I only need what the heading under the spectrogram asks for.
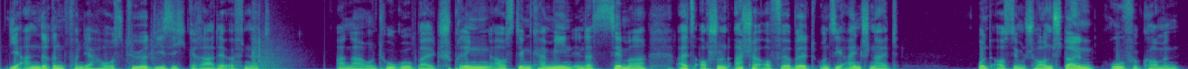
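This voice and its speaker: A man's voice: lowish voice, moderate pace, warm tone. A man narrating a scripted children's story as the storyteller of an audio play.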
